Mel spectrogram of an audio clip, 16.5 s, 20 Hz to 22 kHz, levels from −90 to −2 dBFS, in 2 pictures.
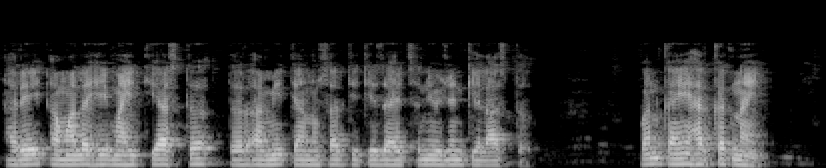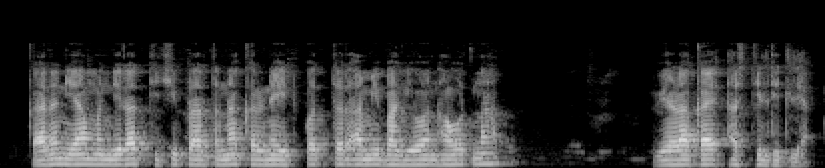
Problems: constant background noise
